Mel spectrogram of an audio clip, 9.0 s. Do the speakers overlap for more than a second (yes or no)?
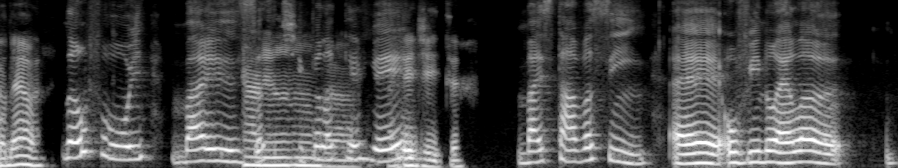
yes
